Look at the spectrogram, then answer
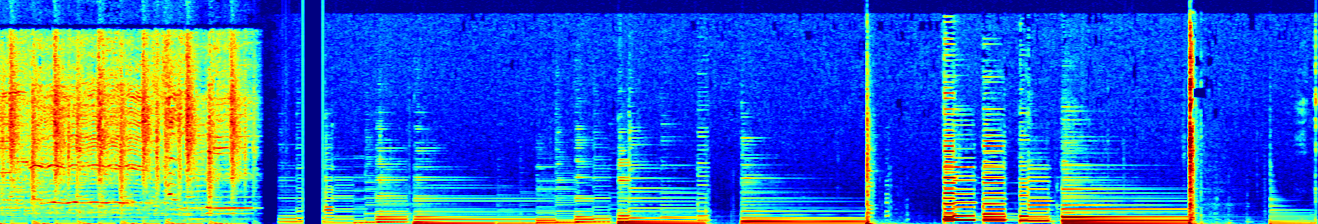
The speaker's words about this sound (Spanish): Vamos, vamos a escuchar un, un, temita. Muy buen tema por acá. Esta maravillosa voz. Vamos.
